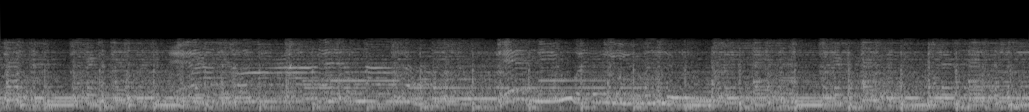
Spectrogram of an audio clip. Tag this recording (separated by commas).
Music, Singing, Guitar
